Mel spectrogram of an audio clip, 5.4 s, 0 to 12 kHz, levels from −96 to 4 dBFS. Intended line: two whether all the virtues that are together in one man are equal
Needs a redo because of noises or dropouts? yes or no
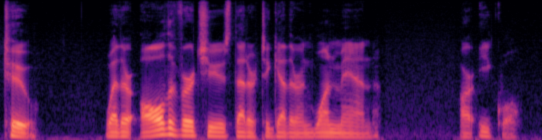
no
